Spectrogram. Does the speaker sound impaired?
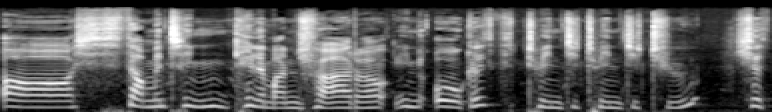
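Yes: deafness with cochlear implant; hearing aids gave very little hearing, now cochlear implant; uses cochlear implant, hears much more, hears sounds never heard before.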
